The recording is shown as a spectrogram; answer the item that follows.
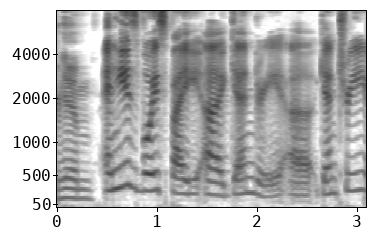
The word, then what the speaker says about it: Gendry: And he's voiced by Gendry, or I always say it wrong. Gendry. I was right the first time.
